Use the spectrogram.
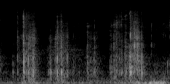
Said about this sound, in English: going in with my pink and shears. Going through, they're fabric scissors, but I use them on paper and fabric.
